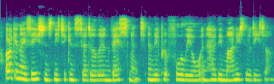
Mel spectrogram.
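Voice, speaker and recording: A woman in her forties with a Scottish accent and a quiet voice, giving a measured conference talk from home over a webcam. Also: fairly high pitch. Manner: measured, explanatory presenting. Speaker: conference speaker. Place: home room, indoors. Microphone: webcam video call. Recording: dull lo-fi webcam audio.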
